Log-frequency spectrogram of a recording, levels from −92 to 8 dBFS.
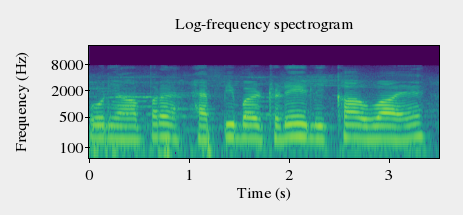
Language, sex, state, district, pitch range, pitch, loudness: Hindi, male, Uttar Pradesh, Shamli, 155-170 Hz, 160 Hz, -15 LUFS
